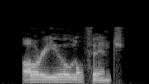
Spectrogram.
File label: "Oriole-Finch", English; nouns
